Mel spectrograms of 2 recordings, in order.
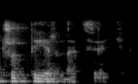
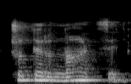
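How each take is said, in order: First: "чотирнадцять" stressed cho-TYR-nad-tsiat; wrong stress on TYR. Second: "Чотирнадцять" slowly, stressed cho-tyr-NAD-tsiat; loud, slow stress on the third syllable of "Чотирнадцять"; correct stress on NAD. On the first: Teacher citing the mistake to avoid, TYR stressed in "чотирнадцять". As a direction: lower voice, second syllable stressed in "чотирнадцять". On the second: Teacher showing pupils the correct form, NAD stressed in "Чотирнадцять". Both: Shown as a demonstration. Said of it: "а не чотирнадцять".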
